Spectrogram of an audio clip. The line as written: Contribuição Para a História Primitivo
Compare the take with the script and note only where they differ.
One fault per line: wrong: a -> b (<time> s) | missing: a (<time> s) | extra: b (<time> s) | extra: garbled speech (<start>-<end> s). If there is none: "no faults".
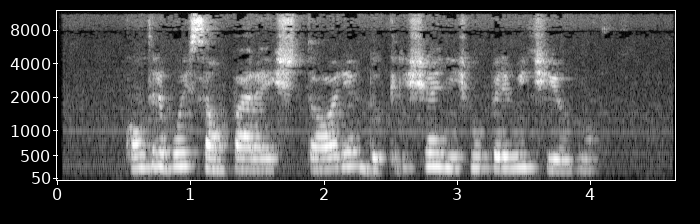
extra: do Cristianismo (2.3 s)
